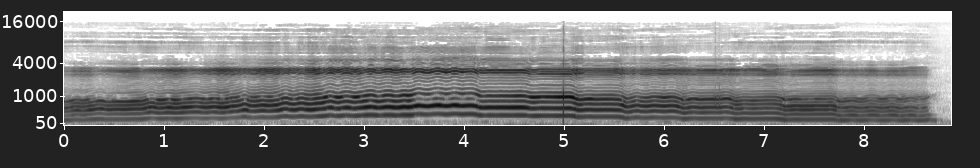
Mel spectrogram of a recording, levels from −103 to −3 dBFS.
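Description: No technical faults can be heard anywhere in this music.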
